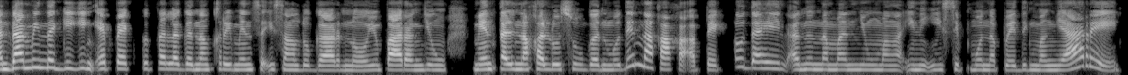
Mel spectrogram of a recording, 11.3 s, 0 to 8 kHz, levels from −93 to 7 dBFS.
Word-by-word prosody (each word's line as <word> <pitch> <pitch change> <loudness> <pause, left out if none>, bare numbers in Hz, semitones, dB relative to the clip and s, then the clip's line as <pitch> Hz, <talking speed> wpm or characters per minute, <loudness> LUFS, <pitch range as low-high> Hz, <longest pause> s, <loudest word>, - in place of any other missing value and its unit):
Ang 235 +1 +5
daming 295 +3 +7
nagiging 265 -2 +1
epekto 255 -1 +1
talaga 235 -2 +1
ng 220 0 0
krimen 220 -1 -3
sa - - -6
isang 215 -1 -4
lugar 200 -1 +1
'no? 190 -1 -5
'Yung 210 +1 -5
parang 210 -1 +5
'yung 210 -1 -6 0.3
mental 230 +1 +5
na 225 - +5
kalusugan 225 -1 0
mo 210 - -7
din 385 +4 -1
nakaka-apekto 240 - 0
dahil 270 -3 -1
ano 225 +1 -2
naman 220 -1 -4
'yung 215 0 -8
mga 205 -1 -7
iniisip 215 +1 -8
mo 210 0 -8
na 205 - -5
puwedeng 205 +1 -5
mangyari. 205 - +1
220 Hz, 160 wpm, -21 LUFS, 210-245 Hz, 0.3 s, daming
